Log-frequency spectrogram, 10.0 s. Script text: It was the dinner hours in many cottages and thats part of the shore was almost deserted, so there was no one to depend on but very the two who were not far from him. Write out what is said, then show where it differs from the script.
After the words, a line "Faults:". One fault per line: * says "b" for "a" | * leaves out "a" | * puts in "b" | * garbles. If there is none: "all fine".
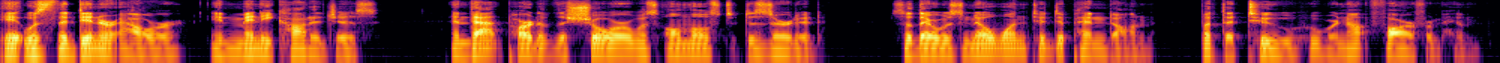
It was the dinner hour in many cottages and that part of the shore was almost deserted, so there was no one to depend on but the two who were not far from him.
Faults:
* says "hour" for "hours"
* says "that" for "thats"
* leaves out "very"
